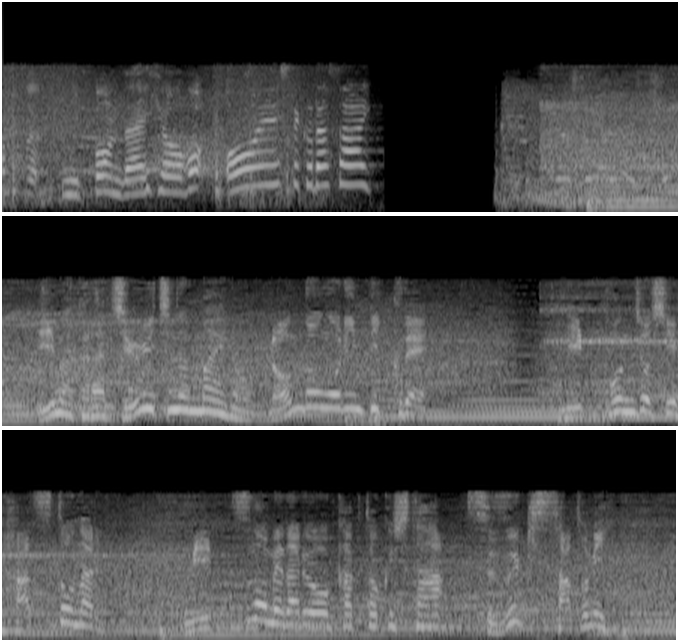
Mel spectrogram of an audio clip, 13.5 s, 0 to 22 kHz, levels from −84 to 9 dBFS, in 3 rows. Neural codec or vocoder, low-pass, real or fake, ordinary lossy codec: none; 7.2 kHz; real; none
